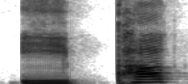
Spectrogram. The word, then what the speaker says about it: 입학: 입학, which means entrance into a school, is pronounced as 입학.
